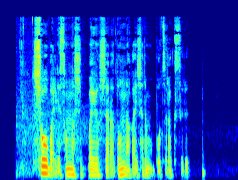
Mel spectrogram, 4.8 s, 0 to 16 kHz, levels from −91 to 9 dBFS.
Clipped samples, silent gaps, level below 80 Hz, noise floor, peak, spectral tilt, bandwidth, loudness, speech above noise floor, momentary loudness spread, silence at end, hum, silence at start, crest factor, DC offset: under 0.1%; none; -60 dBFS; -76 dBFS; -2 dBFS; -4.5 dB/octave; 11.5 kHz; -23 LUFS; 53 dB; 26 LU; 0.7 s; none; 0.4 s; 22 dB; under 0.1%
